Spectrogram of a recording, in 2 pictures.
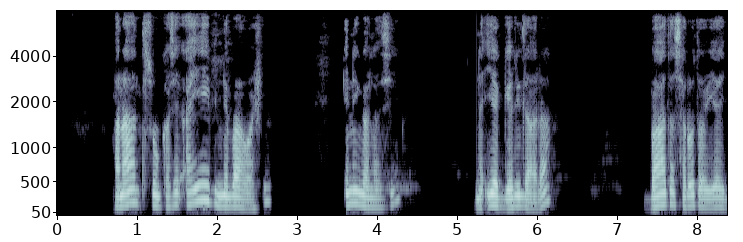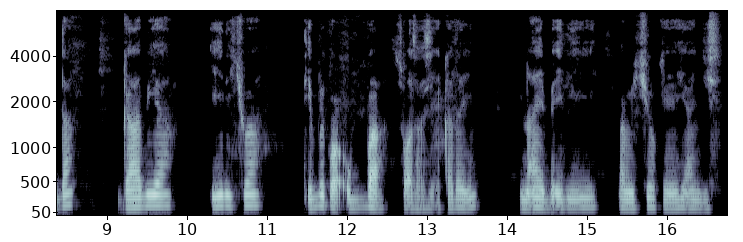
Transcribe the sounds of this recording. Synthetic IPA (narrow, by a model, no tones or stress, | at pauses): hɐnaːnt̪ːɪ̥sɔŋkɐs̬ɛʔɐjiːbɪnːɛbaːwaːʃɪn | ʔɪnɪɡɐlɐsɪ | nɐʔɪjɐɡɛlɪd̪aːd̪ɐ | baːt̪ɐsɐɾɔt̪ɐwɛjɐjd̪ːɐ | ɡaːbɪjɐ | iːd̪ɪt͡ʃːʊwɐ | t̪ʼɪbːɪkʼɔwɐ̰ʔʊbːasɔɐsa̰ːs̬ɪɛkːɐd̪ɐjɪn | nɐʔɐjbɛ̰ʔɪd̪ɪ | bɐmɪt͡ʃːɪjɔkeːhɪɐnd͡ʒɪs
